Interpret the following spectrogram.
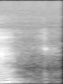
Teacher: mean the airway is blocked somewhere in our um oral cavity and the air is coming out through our nostrils then ma is a nasal sound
